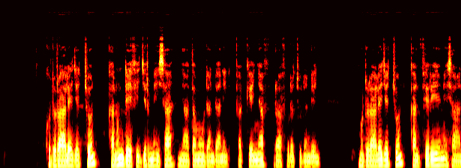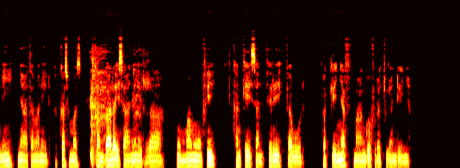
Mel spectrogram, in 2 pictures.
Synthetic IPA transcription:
kʊd̪ʊɾaːle̞ːd͡ʒɛt͡ʃːuːŋ | kɐnhʊnd̪e̞ːfɪd͡ʒɪɾmɛɪsaːɲaːt̪ɐmuːd̪ɐnd̪ɐʔɐniːᶑ̪ɐ̥fɐkːe̞ːɲːaːfɪrːaːffʊᶑ̪ɐt͡ʃːuːd̪ɐnd̪e̞ːɲːɐ̥ | mʊd̪ʊɾaːle̞ːd͡ʒɛt͡ʃːuːŋkɐnfɪɾiːnɪsaːniːɲaːt̪ɐmɐniːᶑ̪ɐ̥ɐkːɐsʊmɐskɐnbaːlɐɪsaːniːɪrːaː | huːmːɐmuːfɪ | kɐŋke̞ːsːɐnfɪɾiːkʼɐboːd̪ɐ̥ | fɐkːe̞ːɲːafmaːŋɡo̞ːfʊᶑ̪ɐt͡ʃːuːd̪ɐnd̪e̞ːɲːɐ̥

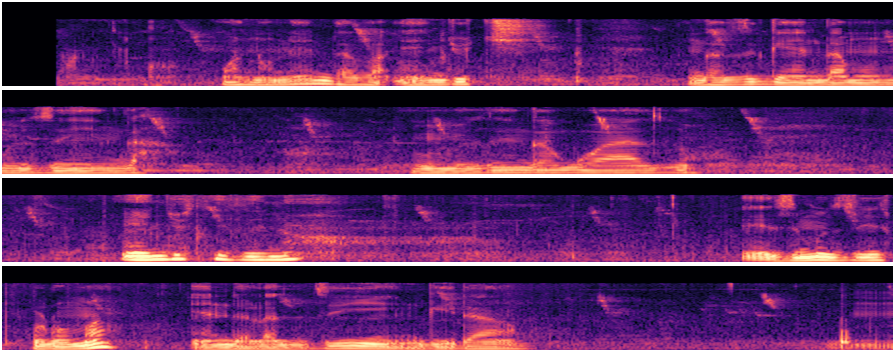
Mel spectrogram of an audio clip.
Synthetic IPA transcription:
wanone̞ːndaβa̰ʔe̞ɲɟuci̥ | ŋɡaziɡe̞ːndamumuziːŋɡa | mumuziːŋɡaɡwaːzo | e̞ɲɟucizino̞ | ḛzimuzifuluma | e̞̰nda̰la̰zizijiːŋɡḭɾa

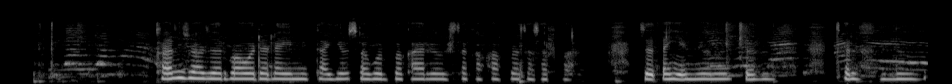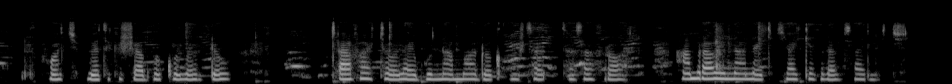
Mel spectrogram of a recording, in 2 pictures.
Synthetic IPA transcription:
kʰəlɨd͡ʒazəɾbawɔd̪əlajːɛmːit̪ʰːajːɛwsʼəɡuɾbəkʰaɾiwot͡ʃːt̪ʰəkʰəfafləwt̪ʰəsəɾt̪əwal | z̥ət̪ʼəɲːjɛmːiho̞nuɨ | t̪ʼɨɾfl | fo̞t͡ʃːbət̪ʰɨkʰɨʃabəkʰːulwɔɾd̪əw | t͡ʃʼafat͡ʃːɛwlajbunːamːad̪ɔkʼawot͡ʃːt̪ʰəsəfɾəwalhamɾawinːanat͡ʃʼɪt͡ʃakʰːɛt̪ʰələβsalːət͡ʃː

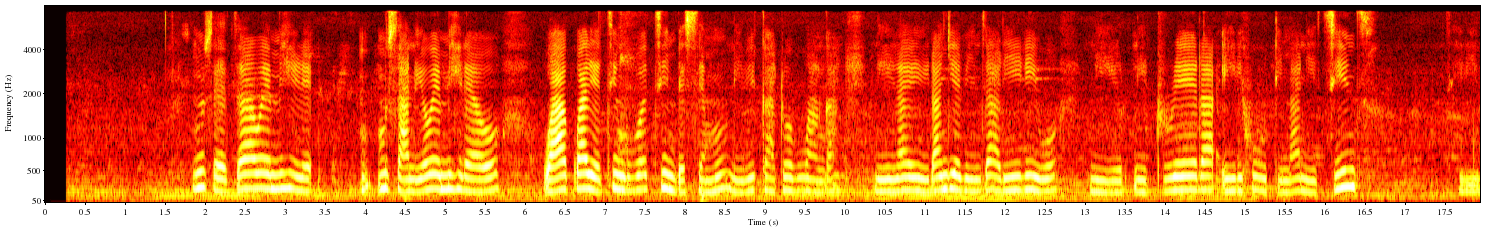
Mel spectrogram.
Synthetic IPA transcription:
omuse̞t͡saw | musanujowe̞mixiɾewo | wakwaːliɾet͡siːŋɡuβo̞t͡siːmbe̞se̞muniβikato̞βuwaːŋɡan | niɾaːŋɡijeβiːnzaliliwo̞ | nituɾe̞ɾailixuβutimanit͡siːnzi̥ | t͡siɾḭ

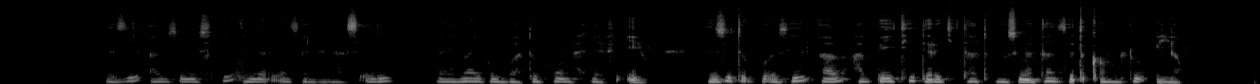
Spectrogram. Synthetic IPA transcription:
ʔɨziʔaβzimɨsliʔɨnːɨɾḭʔo̞zɐlːɐnasɨʔli | najmajbumbat̪ʰɨbːomɐħlɐfiʔɨjːu | ʔɨzit̪ʰɨbːo̰ʔɨziʔaβʕabejt̪ʰid̪ɨɾɨd͡ʒit̪ʰat̪mɔsnot̪ʰat̪z̥ɨt̪ʼɨkʼːɐmɨlːuɨjːo̞m

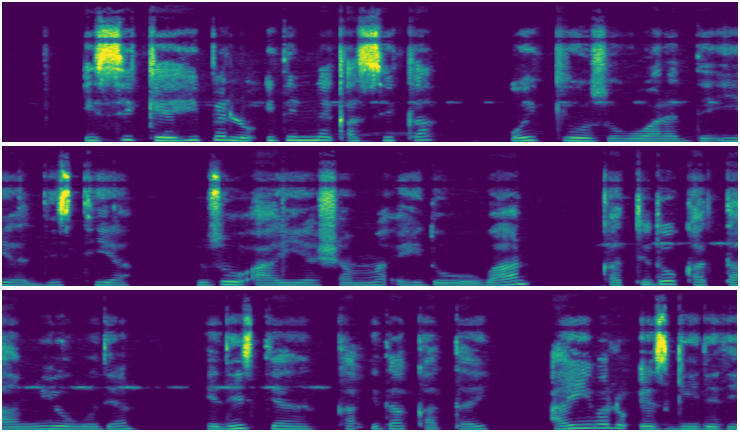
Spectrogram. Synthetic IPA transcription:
ʔɪsːɪke̞ːɦɪpːɛlɔʔːɪd̪ɪnːɛkʼɐsːɪkːɐ | ʔɔjkːɪjo̞ːsɔhwaɾɐd̪ɛʔɪjad̪ɪst̪ʰːɪja | nʊzoːʔaːjɪjɐʃɐmːɐʔɛ̰hɪd̪oːbaːn | kɐt̪ːɪd̪ɔkɐt̪ːaːmːɪjɔwɔd̪ɛjɐn | hɛd̪ɪst̪ːɪjɐnkɐʔɪd̪ɐkɐt̪ːɐj | ʔɐjbɐlɔʔe̞ːsɡiːd̪ɛt̪ɪ

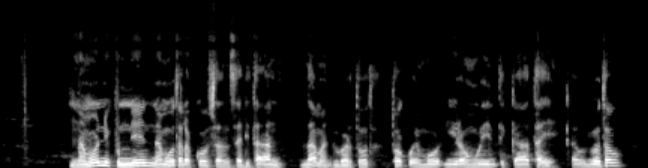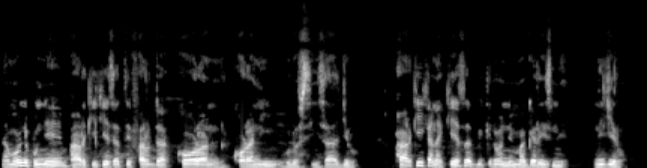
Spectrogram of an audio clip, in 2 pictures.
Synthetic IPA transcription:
nɐmo̞ːnːɪkʊnːe̞ːnːɐmo̞ːt̪ɐlɐkːo̞ːfsɐns̬ɐd̪ɪt̪ɐʔɐn | lɐmɐd̪ʊbɐɾt̪o̞ːt̪ɐ̥t̪ɔkːɔɪmːo̞ːᶑiːɾɐʊmʊɾiːnt̪ʼɪkʼːaːt̪ʰɐʔɛkʼɐbʊjo̞ːt̪ɐʔʊ | nɐmo̞ːnːɪkʊnːe̞ːnpaːɾkiːke̞ːsːɐt̪ːɪfɐɾd̪ɐkʰo̞ːɾaŋkʰɔɾɐniːɡʊlʊfsiːs̬aːd͡ʒɪɾʊ | pʰaːɾkiːkɐnɐke̞ːs̬ːɐbɪkʼːɪlo̞ːnːɪmɐɡɐɾiːsnɪ | nɪd͡ʒɪɾʊ̥

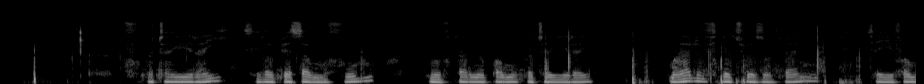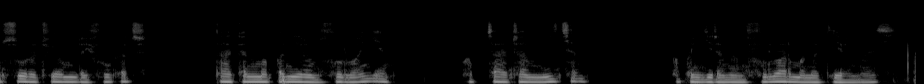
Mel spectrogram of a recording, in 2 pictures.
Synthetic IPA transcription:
v̥ukaʈ͡ʂəiɾajz̥efapjasamniv̥ulu | nuvu̥kaɾinəpamukaʈ͡ʂəiɾaj | maɾuvu̥kat͡suazovaminiz̥ajefamisuɾaʈ͡ʂewaminɖ͡ʐajvukaʈ͡ʂə̥ | t̪aːkanimapaniɾanivuluaŋɡanə̥ | mapi̥t͡saaʈ͡ʂamimit͡sanə̥ | mapaŋɡiɾanəniv̥uluaɾimanat̪ʰevinaz̥i̥

